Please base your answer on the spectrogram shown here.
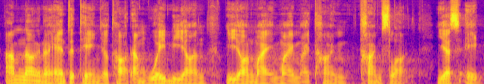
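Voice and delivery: ordinary talk, nothing marked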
